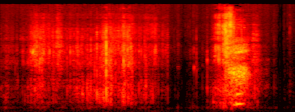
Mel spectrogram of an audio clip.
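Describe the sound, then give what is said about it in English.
Crinkling and rustling of a baby's diaper being pulled up snugly and fastened, papery crackles in uneven bursts with a louder crinkly burst near the end. “Okay, let's let's pull this diaper up nice and snug. Can't have any leaks for this little baby.”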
